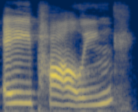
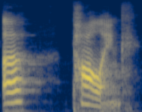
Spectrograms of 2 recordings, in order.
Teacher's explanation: sound changes a little bit so like this this first a if we don't stress the first a instead of sounding like a real a it sounds like uh so instead of saying apolling a polling i say a polling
